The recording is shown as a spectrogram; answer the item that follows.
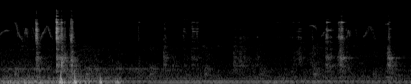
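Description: Metal hand tools clicking and clinking on bolts as a starter motor is fitted to an excavator engine, a cluster of knocks about half a second in and a few more clicks near the end.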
